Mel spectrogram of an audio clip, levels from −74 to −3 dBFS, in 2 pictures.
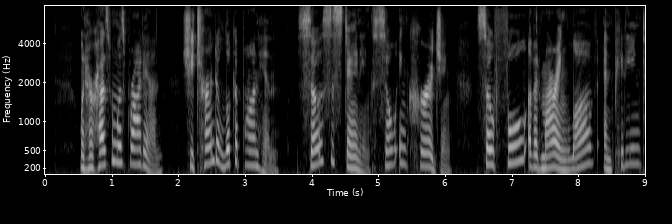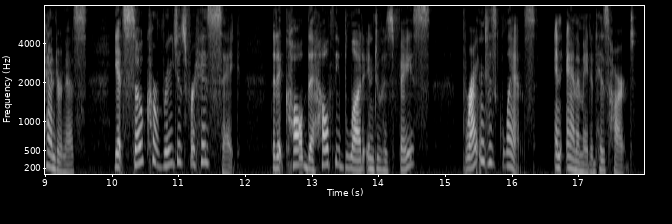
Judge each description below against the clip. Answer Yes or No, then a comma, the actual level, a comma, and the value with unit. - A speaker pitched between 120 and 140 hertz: No, high, 235 Hz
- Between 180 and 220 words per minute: No, average, 155 wpm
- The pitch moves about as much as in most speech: No, wide, 6.3 semitones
